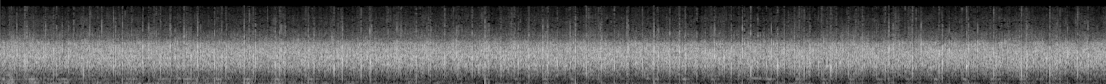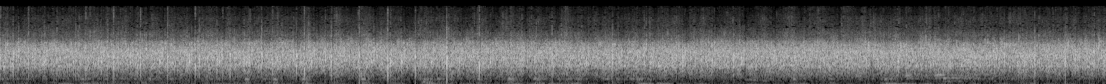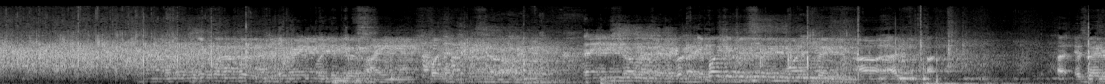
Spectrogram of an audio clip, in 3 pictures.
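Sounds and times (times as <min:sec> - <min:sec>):
audience applause: 0:00.0 - 0:32.2
laughter: 0:23.6 - 0:32.1.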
